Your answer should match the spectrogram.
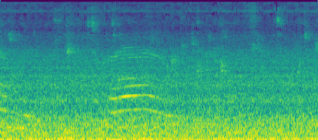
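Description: A cat meows once, a brief rising-falling call at moderate distance over a steady low room hum, with faint background voice.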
